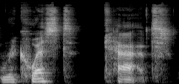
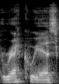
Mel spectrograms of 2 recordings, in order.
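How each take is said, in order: First: It is said as two words, request cat. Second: It is said as requiescat, four syllables. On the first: The speaker calls it right. "It's Request Cat" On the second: The speaker calls it wrong. "it's not requ- re- Requiescat"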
